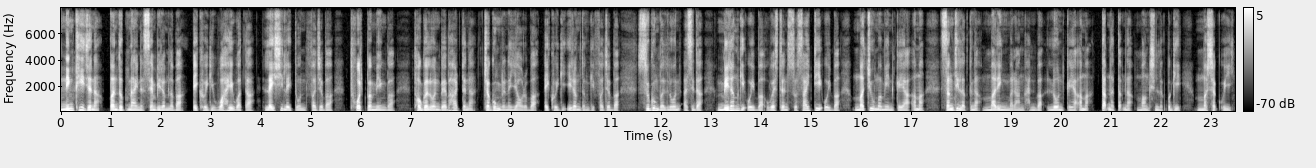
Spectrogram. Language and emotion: Manipuri, neutral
